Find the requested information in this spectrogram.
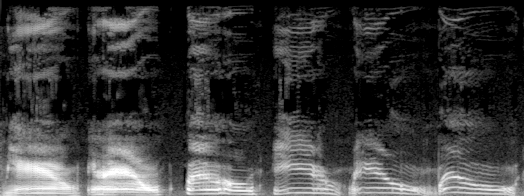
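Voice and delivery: high-pitched repeated kitty mews; imitated cat meowing. Man showing how his cat just meows, high mimicked mewing. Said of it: "where it just meows".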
